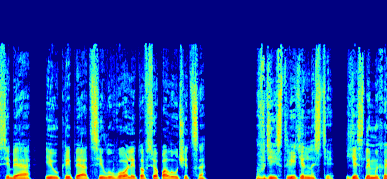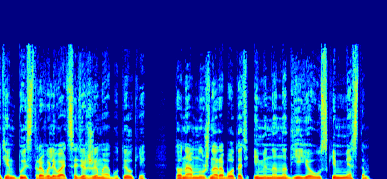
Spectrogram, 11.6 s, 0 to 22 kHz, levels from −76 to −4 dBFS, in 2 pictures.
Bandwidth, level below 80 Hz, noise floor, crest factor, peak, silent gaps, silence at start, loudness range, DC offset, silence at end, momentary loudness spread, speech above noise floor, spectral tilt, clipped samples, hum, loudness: 17 kHz; -42 dBFS; under -90 dBFS; 16 dB; -2 dBFS; 0.60-0.67 s, 3.15-3.84 s, 5.06-5.19 s, 8.35-8.44 s; 0 s; 2 LU; under 0.1%; 0.25 s; 6 LU; over 71 dB; -5 dB/octave; under 0.1%; none; -19 LUFS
